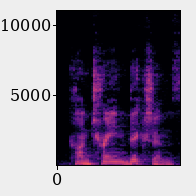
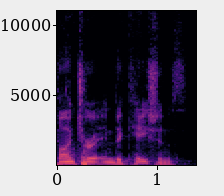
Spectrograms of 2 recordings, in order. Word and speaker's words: contraindications: No, but it's spelled like contrain. Contradictions. It has TR anyways, guys. Contraindications.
